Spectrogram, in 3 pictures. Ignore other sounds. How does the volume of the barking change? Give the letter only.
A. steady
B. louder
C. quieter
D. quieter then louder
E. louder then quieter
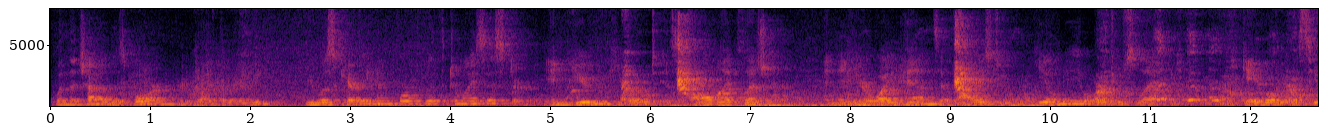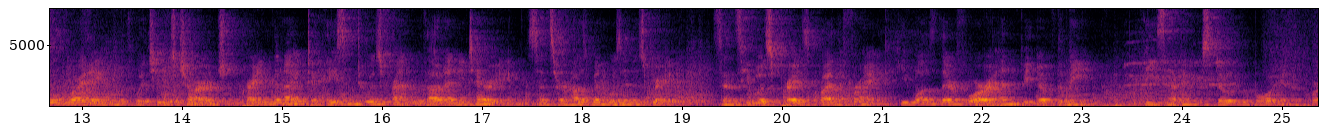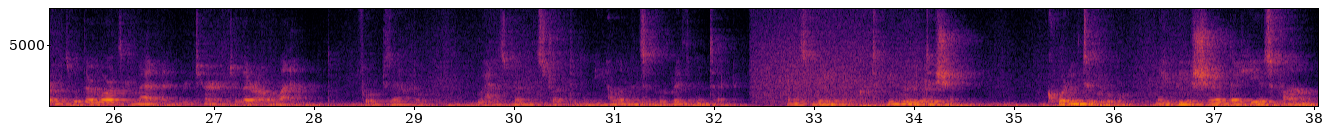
D.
